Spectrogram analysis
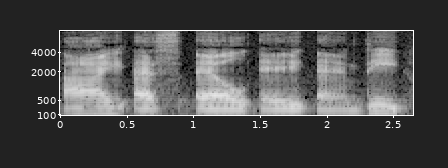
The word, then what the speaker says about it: island: Maybe you know the word ISLAND, island.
